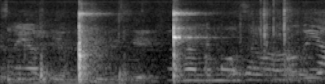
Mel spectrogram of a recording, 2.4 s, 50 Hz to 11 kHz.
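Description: Two sharp clinks of tableware striking each other, about 0.7 s apart, each ringing briefly with a high tone.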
